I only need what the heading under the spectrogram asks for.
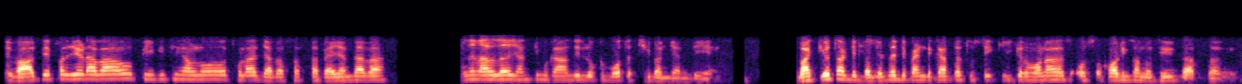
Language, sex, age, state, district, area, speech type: Punjabi, male, 30-45, Punjab, Bathinda, urban, conversation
